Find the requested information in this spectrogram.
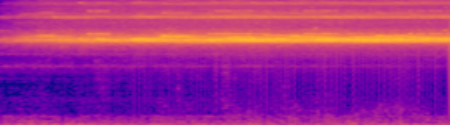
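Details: Suzumushi, the bell cricket, fading in and then ringing loud and steady in a high, bright, finely pulsed trill that continues without a break.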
